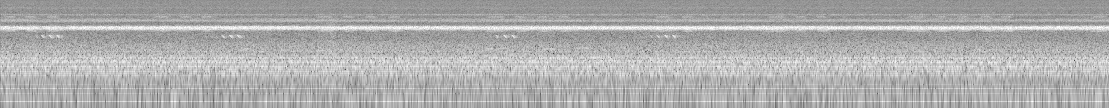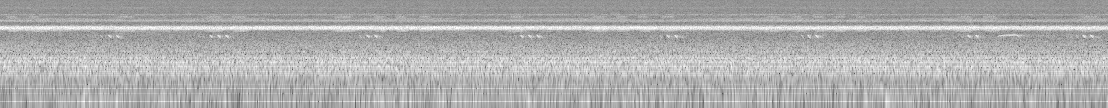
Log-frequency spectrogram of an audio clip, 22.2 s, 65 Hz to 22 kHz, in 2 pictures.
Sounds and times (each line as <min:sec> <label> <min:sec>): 0:20.6 Insect noise 0:22.1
